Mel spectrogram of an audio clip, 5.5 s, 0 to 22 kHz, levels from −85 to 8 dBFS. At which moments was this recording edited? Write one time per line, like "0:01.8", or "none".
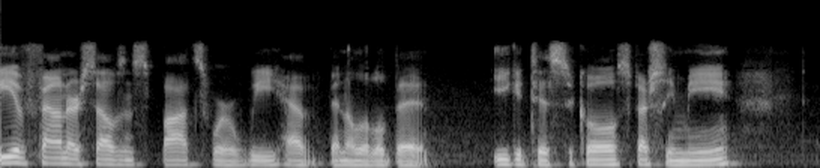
none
